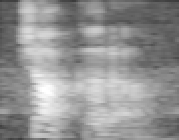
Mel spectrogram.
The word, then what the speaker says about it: chakra: It's not a French word, chakra. Chakra, chakra, that's actually how you pronounce the word, chakra.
